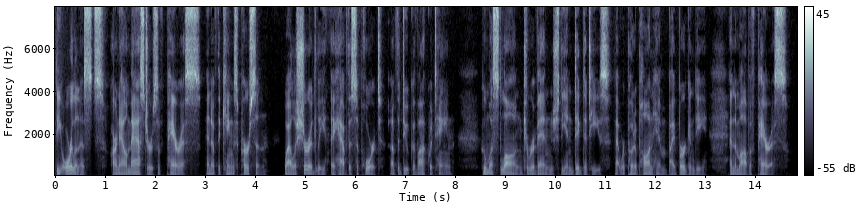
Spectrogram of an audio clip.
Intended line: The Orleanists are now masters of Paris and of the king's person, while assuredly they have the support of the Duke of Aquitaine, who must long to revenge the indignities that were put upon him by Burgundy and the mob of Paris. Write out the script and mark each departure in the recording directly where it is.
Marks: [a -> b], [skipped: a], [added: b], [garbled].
The Orleanists are now masters of Paris and of the king's person, while assuredly they have the support of the Duke of Aquitaine, who must long to revenge the indignities that were put upon him by Burgundy and the mob of Paris.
